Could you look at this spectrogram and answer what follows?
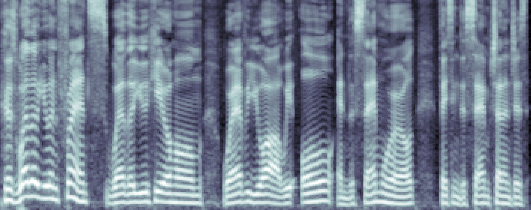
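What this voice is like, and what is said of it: French accent. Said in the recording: “It's me with my French accent.”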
